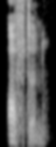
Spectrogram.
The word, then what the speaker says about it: often: I pronounce this word with the T sound, often, but both are acceptable.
